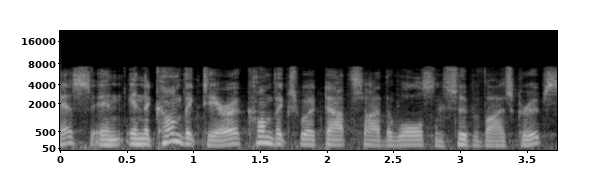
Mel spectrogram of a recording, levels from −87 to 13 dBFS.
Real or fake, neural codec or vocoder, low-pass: fake; codec, 16 kHz, 16 kbps, FreqCodec, smaller model; 7.2 kHz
